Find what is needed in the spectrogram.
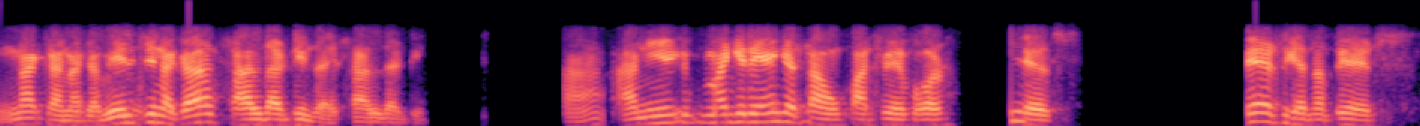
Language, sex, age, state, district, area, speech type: Goan Konkani, male, 45-60, Goa, Bardez, urban, conversation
